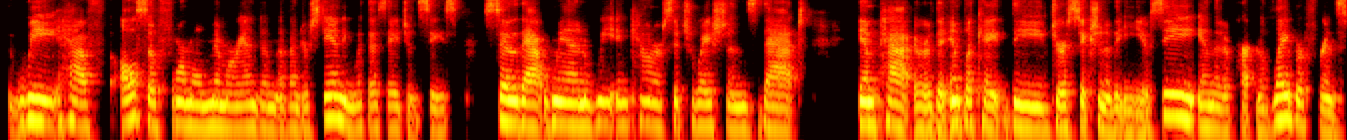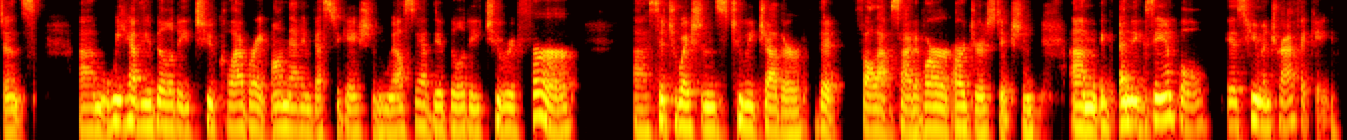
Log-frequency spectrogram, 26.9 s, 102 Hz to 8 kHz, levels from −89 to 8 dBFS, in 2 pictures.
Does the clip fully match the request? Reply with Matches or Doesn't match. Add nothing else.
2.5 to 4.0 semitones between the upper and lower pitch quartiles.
Matches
